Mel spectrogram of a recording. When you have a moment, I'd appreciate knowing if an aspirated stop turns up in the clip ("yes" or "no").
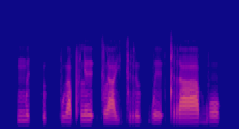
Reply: yes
